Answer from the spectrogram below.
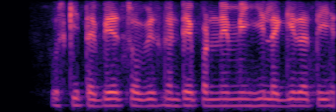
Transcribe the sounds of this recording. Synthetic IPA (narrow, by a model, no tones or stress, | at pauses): ʊskit̪ɐbijət̪̚t͡ʃɔːbiːs̬ɡʱɐ̃ɳʈepɐɽnemẽɦilɐɡiɾɛɦt̪iɦ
